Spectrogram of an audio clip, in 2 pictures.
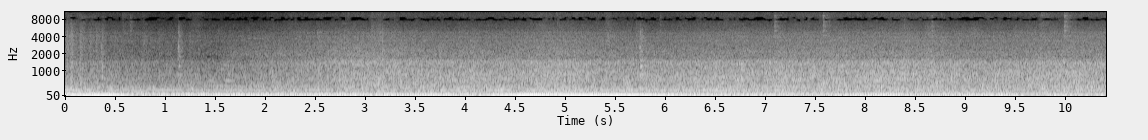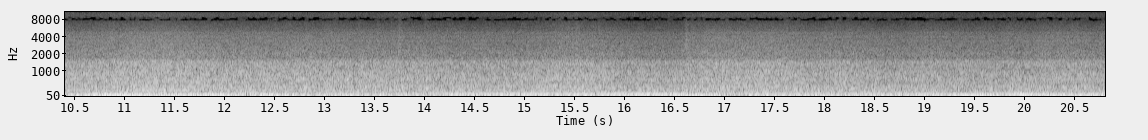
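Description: Rain patters on a bus window.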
